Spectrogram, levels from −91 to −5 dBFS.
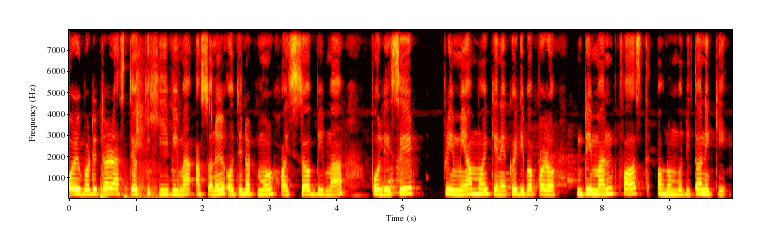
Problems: constant background noise, background conversations at intervals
